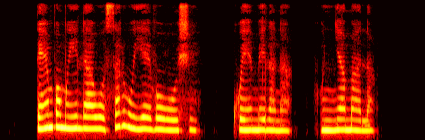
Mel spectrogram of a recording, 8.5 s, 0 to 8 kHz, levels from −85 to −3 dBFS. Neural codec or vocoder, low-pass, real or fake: none; 7.2 kHz; real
